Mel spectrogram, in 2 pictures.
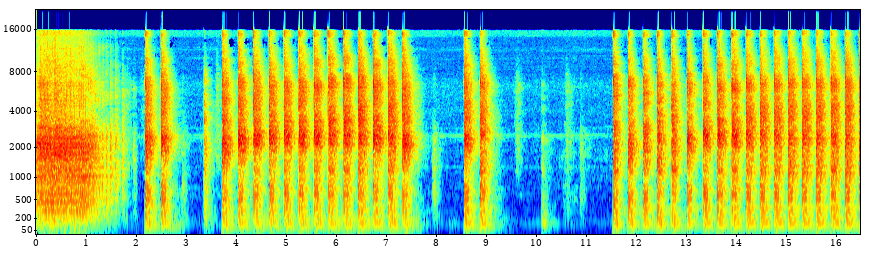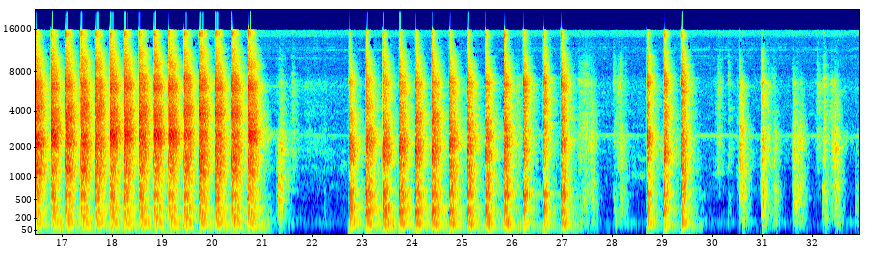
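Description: Hammer drill hammering in bursts a few seconds long with short pauses between them, each burst a fast, even run of blows about five a second. It opens with one unbroken, fading run lasting about two seconds.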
